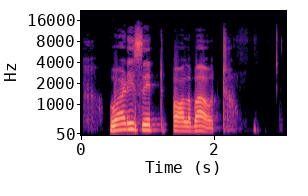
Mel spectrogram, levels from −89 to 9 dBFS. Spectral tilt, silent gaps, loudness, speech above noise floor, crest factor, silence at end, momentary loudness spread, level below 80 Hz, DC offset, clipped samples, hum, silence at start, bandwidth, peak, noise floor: -5 dB/octave; none; -13 LUFS; 30 dB; 14 dB; 0.8 s; 14 LU; -58 dBFS; under 0.1%; under 0.1%; none; 0.45 s; 14.5 kHz; 0 dBFS; -43 dBFS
